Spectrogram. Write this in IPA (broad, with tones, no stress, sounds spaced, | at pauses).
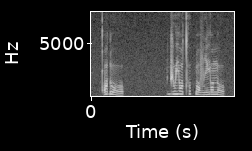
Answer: kʼ ɔ˦ ɗ oː˨ | d͡ʒ u˦ j ɔ˦ tʰ ʊ˦ k͡p ɔ˨ v i˦ j ɔ˦ n o˨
